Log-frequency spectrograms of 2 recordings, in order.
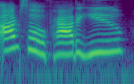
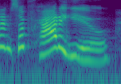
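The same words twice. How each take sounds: First: It is said in a put-on Southern accent. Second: It is said in her ordinary accent.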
